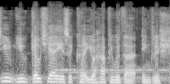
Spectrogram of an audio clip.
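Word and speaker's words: Gotye: Big round of applause, please, as we welcome Gautier. Thank you very much. Now, I may be pronouncing that wrong. Is it Gautier, Gertier, Goiter?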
